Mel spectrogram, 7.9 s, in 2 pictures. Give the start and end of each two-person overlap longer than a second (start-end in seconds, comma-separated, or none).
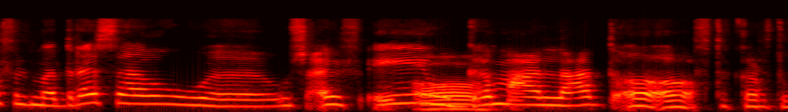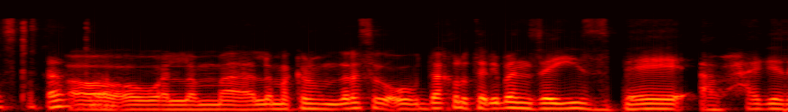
none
